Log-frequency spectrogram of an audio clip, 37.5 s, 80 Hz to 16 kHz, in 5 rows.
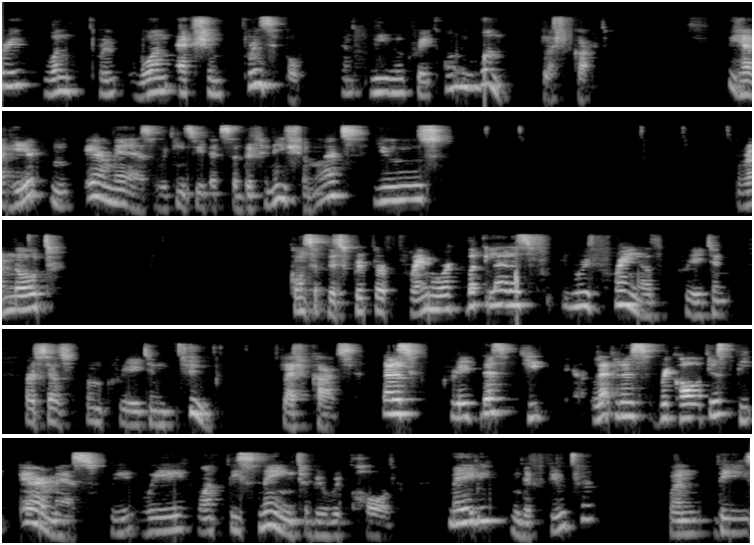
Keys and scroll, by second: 13.8 BackSpace, 24.6 shift+super+g.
